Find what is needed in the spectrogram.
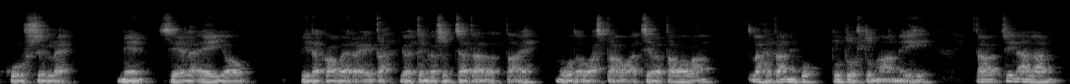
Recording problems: off-mic speech; far
room echo; slight; dies away in 0.3 s

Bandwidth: 15.5 kHz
